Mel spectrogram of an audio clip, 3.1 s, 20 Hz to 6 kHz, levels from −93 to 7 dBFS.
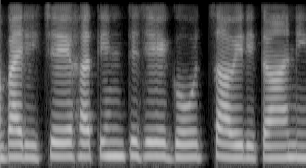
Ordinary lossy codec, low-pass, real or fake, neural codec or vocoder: none; 5.4 kHz; fake; codec, 16 kHz, 0.3 kbps, FocalCodec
